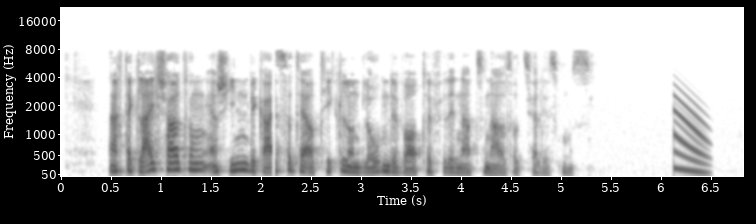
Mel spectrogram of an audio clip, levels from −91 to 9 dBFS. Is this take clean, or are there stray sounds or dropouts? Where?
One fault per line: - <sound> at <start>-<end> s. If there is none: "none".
- dropout at 2.1-2.1 s
- chirp at 6.1-6.5 s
